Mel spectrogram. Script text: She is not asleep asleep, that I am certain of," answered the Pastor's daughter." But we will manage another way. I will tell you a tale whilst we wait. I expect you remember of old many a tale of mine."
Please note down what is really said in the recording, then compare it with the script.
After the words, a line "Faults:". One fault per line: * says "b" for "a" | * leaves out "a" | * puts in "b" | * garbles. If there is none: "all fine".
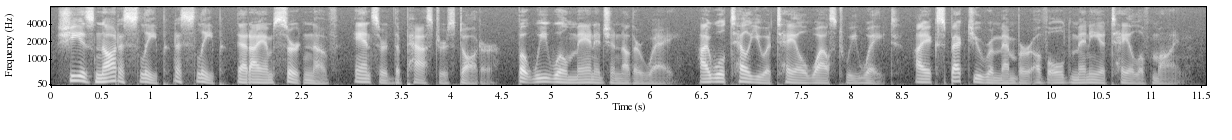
She is not asleep asleep, that I am certain of," answered the Pastor's daughter." But we will manage another way. I will tell you a tale whilst we wait. I expect you remember of old many a tale of mine."
Faults:
all fine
